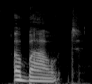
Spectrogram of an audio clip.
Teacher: Notice how the first syllable, it's an A, turns into a schwa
